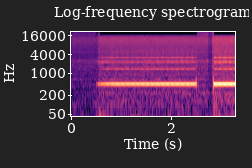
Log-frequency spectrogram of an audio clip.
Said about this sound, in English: Let me see if she picks up the phone, because I can hear the water running.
